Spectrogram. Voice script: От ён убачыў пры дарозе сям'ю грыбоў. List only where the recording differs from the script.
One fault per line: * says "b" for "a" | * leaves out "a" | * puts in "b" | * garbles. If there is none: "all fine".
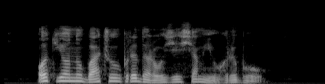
all fine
